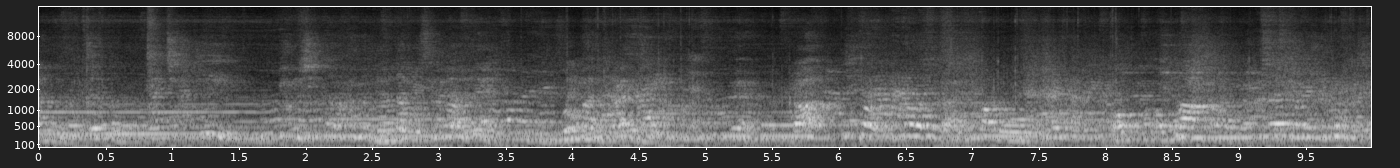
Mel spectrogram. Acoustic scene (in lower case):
cafe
